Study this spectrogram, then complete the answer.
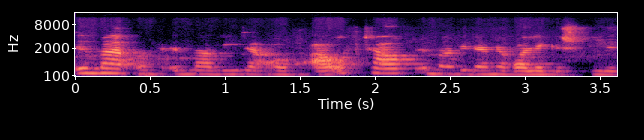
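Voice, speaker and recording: A woman's ordinary speaking voice, fairly high in pitch, with fairly even intonation. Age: 50s. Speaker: shaman. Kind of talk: interview. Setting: video call from a balcony.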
